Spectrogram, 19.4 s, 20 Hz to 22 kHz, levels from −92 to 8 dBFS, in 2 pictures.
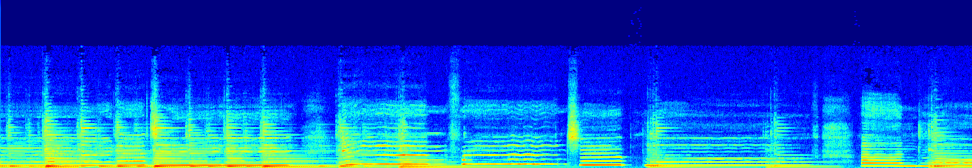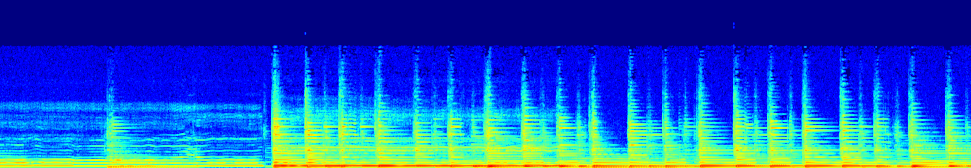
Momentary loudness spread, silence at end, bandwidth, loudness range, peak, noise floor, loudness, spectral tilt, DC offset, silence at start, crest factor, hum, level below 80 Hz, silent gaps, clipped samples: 16 LU; 0 s; 11.5 kHz; 12 LU; 0 dBFS; -42 dBFS; -18 LUFS; -4 dB/octave; under 0.1%; 0 s; 18 dB; none; -66 dBFS; none; under 0.1%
